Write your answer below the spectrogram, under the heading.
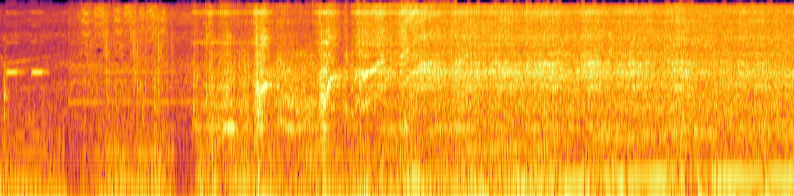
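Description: Brushless motor and drivetrain of an RC truck free-spinning the wheels on a stand, as a test run of the motor just rebuilt with new bearings. A brief beep from the speed controller at the start, two quick throttle blips rising in pitch about two and three seconds in, then a steady whir held at speed.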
